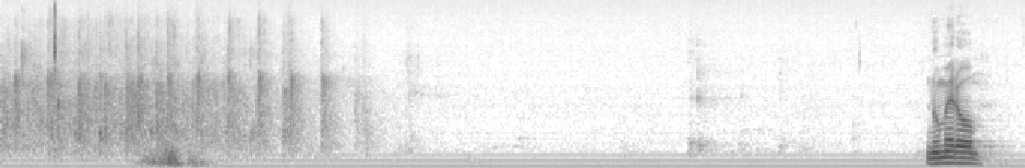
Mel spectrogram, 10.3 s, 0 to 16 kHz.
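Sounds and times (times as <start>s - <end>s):
audience applauding: 0.0s - 3.9s
speech: 9.3s - 9.9s.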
